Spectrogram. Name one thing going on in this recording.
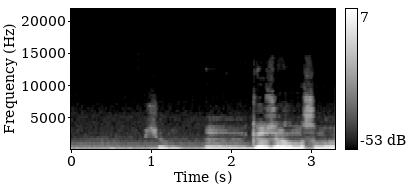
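A man speaks in a low voice close by.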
